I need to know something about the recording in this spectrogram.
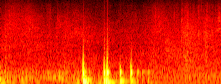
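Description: A microphone is bumped, giving a few loud thuds.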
